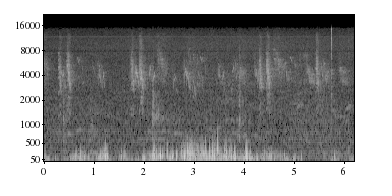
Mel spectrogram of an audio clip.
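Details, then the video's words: House sparrow giving scattered high chirps, partly masked by loud low thumps and rustling close by. "Sperrow sound | गौरैया"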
